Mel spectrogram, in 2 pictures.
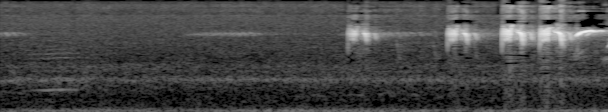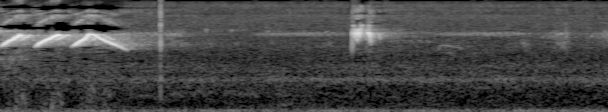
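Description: Songbird chirping: a couple of sharp chirps, then a quick burst of rapid, sweeping notes about two seconds in, and one more chirp near the end, over a faint steady insect drone.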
